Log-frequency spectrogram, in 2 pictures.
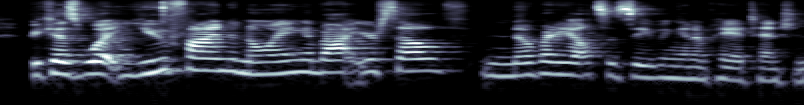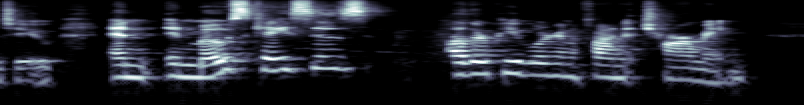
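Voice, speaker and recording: In a Southern US accent, a woman with a medium pitch and a somewhat breathy voice speaks at a fairly quick pace with lively intonation. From US South. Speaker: podcaster, co-host. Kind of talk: live video chat, coaching advice. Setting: live video stream.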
